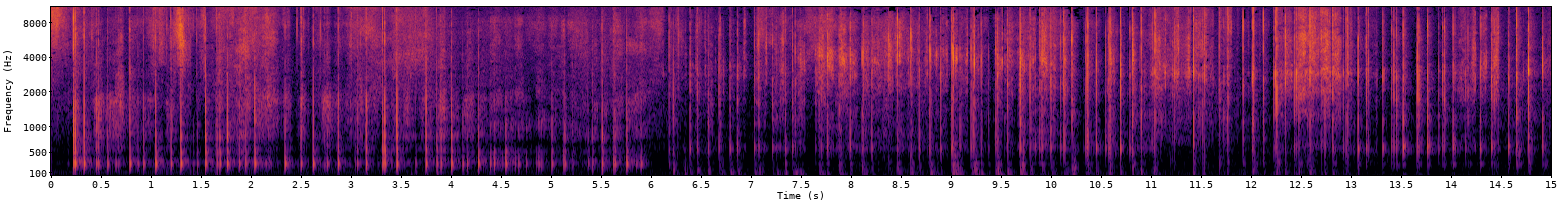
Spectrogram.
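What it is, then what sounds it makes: Hardcover book with glossy dust jacket. Long nails tap rapidly on the cover and page edges of a medium-sized hardcover book, "The Sacred Lies of Minnow Bly," with a glossy dark paper dust jacket and a red spine edge, held in the hands. The result is a dense stream of quick, crisp, bright clicks with almost no ring, and a faint crinkle of the glossy paper. After about six seconds the taps turn sharper and more spread out.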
